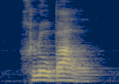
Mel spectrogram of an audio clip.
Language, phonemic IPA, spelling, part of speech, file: Dutch, /ɣloˈbal/, globaal, adjective, Nl-globaal.ogg
- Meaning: 1. general, not precise, rough 2. global, worldwide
